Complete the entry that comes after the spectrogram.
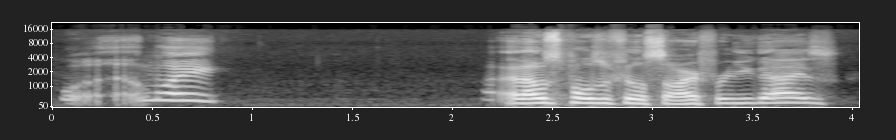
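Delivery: worked-up disbelief; incredulous rant. Real, not acted. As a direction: rant about it, amazed. Ranting about the commercial.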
